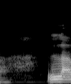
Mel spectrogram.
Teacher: ला ला बोलेंगे तो जुबान जो है वो ऊपरी हिस्से में दोनों साइड से लुढ़क करके एक नाव जैसी आकृति बनाती है और वर्ण का उच्चारण होता है तो ऐसी स्थिति में जो · जो वायु होती है वो दोनों किनारों से निकलती है, इसीलिए इसे पार्श्विक बोलते हैं। और पार्श्व का अर्थ है किनारा।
